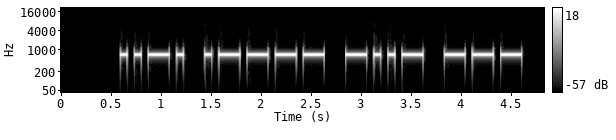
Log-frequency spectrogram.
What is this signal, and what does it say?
Morse code, heard as a keyed tone, about 17 wpm, 700 Hz. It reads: F1XO
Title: DXCC-100 Call Signs - 4 Characters - 17wpm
